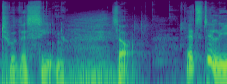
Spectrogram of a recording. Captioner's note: whoosh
